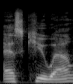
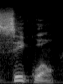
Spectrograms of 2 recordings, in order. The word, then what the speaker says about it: SQL: Structured Query Language, SQL, pronounced as SQL or sometimes as SQL, is actually the standard language for dealing with relational databases.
